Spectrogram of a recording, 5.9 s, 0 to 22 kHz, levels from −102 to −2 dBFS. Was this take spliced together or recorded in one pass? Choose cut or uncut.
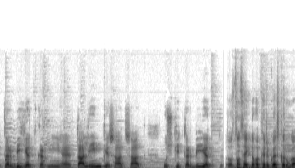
cut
